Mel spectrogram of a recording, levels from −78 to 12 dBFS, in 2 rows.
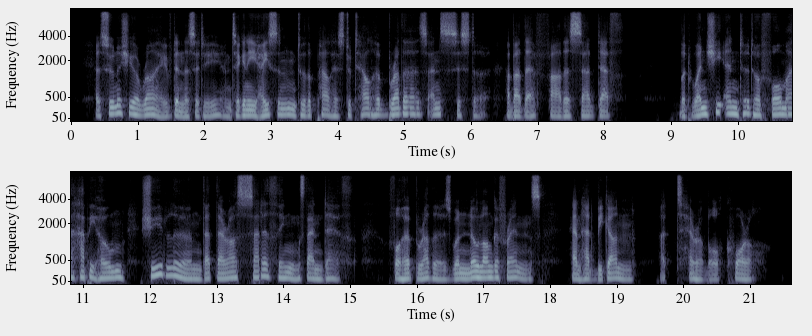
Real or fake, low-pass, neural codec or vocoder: fake; 7.2 kHz; codec, 16 kHz, 0.7 kbps, FocalCodec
